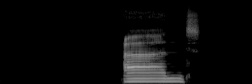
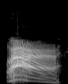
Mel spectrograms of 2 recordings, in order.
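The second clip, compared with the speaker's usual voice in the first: loud, higher-pitched mock roar; blustering roar; 6 semitones higher, 15 dB louder than usual. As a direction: let out a big comic "rawr". Imitates a forceful Captain Trask.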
